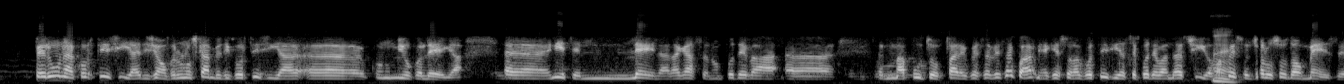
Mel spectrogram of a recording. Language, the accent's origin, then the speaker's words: Italian; Gagliano del Capo, Apulia, Italy; born there; accent: Salentino; now in Milan, Italy; Gagliano del Capo, è in provincia di Lecce.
